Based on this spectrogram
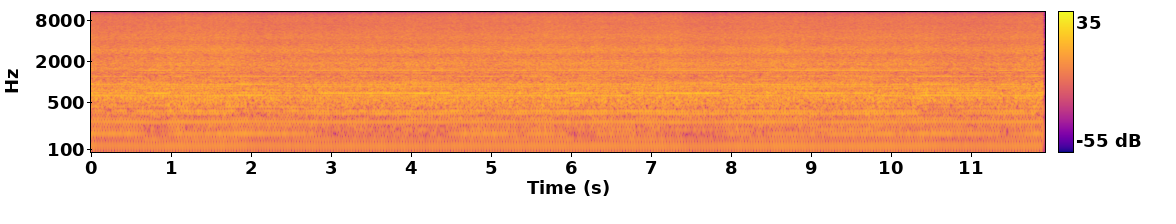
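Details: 2007 Craftsman LT2000 riding mower with Briggs and Stratton engine, sat a while and backfired when starting, now running; steady, even mid-pitched idle with a constant beat, no surging, popping or misses; normal idle.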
